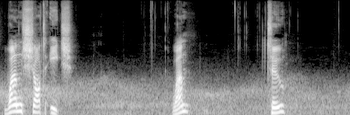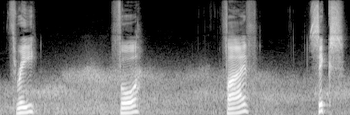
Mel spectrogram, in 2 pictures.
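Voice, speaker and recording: Slow, loud, distraught gentleman doctor played by an actor. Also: high voice, heavily acted. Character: distraught male doctor, reluctant witness at a pistol duel. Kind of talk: radio play acting.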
